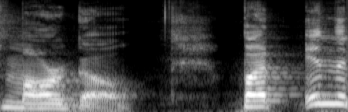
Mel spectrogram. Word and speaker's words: Margot: I think it's Margot. But in the name, there's a T at the end, but I'm pretty sure it's silent because in the show, they pronounced it Margot.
